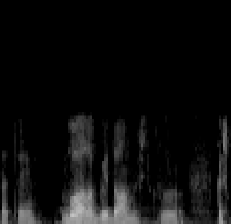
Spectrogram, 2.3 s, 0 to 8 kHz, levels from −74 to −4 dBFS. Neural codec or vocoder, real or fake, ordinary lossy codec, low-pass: none; real; AAC, 16 kbps; 7.2 kHz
